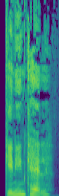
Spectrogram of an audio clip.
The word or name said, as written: genindkalde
